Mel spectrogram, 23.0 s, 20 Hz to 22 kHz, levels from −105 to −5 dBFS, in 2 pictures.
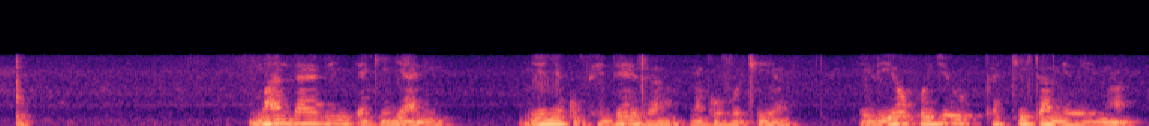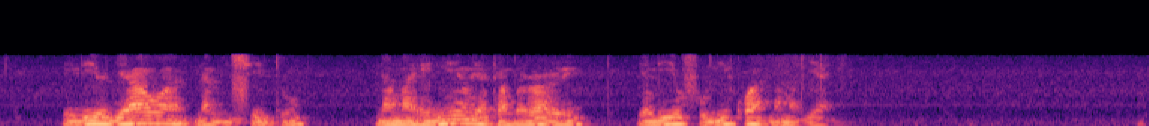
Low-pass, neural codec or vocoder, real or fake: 3.6 kHz; none; real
